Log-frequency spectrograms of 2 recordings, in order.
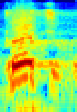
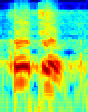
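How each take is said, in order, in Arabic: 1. الكلمة فيها مقطعان، مع حركة بعد التاء. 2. الكلمة فيها مقطعان، مع حركة بعد التاء.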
